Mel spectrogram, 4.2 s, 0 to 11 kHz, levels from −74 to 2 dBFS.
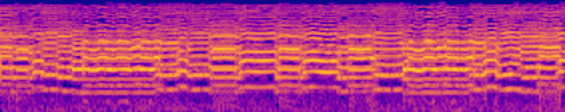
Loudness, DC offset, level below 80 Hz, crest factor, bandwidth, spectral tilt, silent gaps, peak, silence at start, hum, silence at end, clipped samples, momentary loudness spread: -8 LUFS; under 0.1%; -52 dBFS; 10 dB; 10.5 kHz; 2 dB/octave; none; 0 dBFS; 0 s; none; 0 s; under 0.1%; 3 LU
